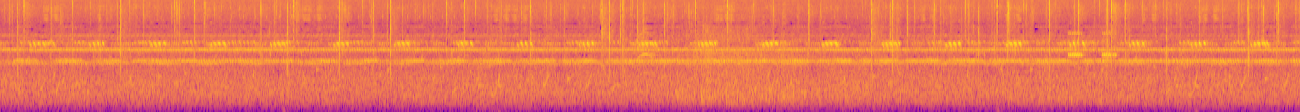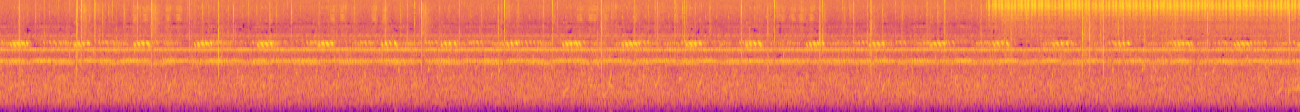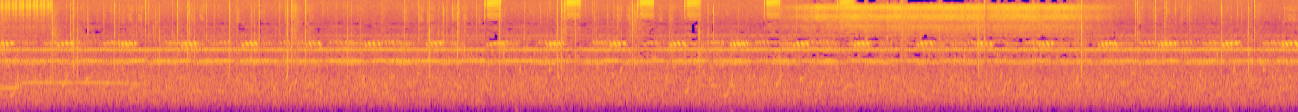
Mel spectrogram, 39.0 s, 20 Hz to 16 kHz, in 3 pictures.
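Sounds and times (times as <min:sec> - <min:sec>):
high-pitched insect trills: 0:10.2 - 0:11.5, 0:22.9 - 0:29.4, 0:30.3 - 0:37.7
frog chirping call: 0:10.6 - 0:11.3, 0:24.4 - 0:28.2.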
